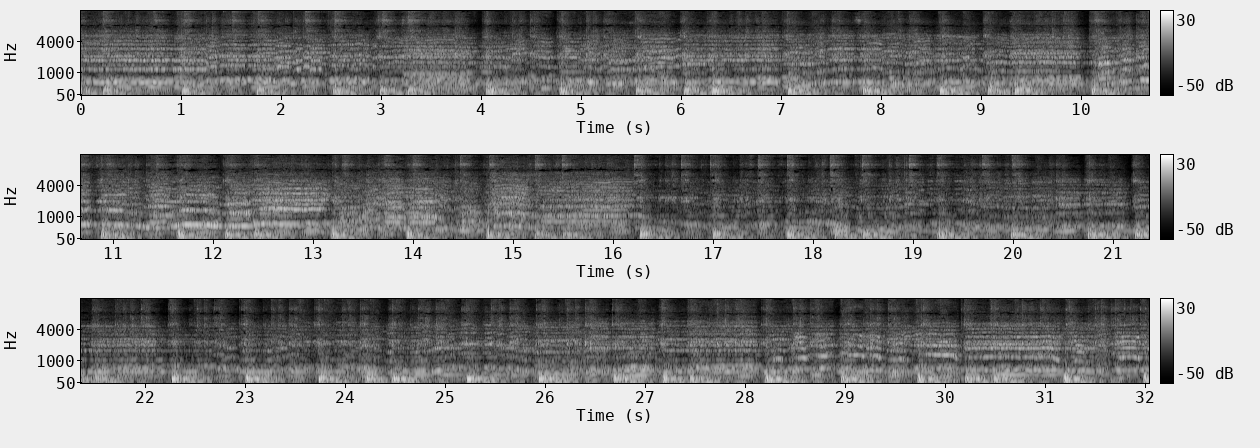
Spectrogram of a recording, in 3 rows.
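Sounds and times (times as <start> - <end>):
button accordions playing folk tune: 0.0 - 32.0
voices singing along: 3.0 - 6.0, 8.2 - 16.8.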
